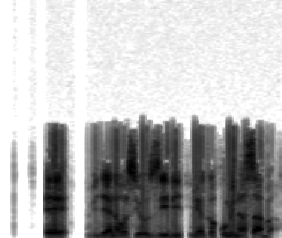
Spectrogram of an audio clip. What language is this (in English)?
Swahili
